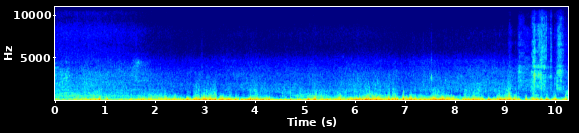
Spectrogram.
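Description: Wind buffeting the microphone in gusts, over the rush of sea and water along the hull of a sailboat running downwind in a strong breeze. A few brief knocks near the end.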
